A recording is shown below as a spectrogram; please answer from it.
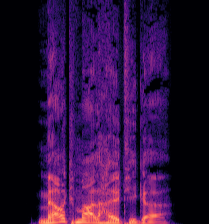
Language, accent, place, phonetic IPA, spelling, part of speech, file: German, Germany, Berlin, [ˈmɛʁkmaːlˌhaltɪɡɐ], merkmalhaltiger, adjective, De-merkmalhaltiger.ogg
- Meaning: inflection of merkmalhaltig: 1. strong/mixed nominative masculine singular 2. strong genitive/dative feminine singular 3. strong genitive plural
